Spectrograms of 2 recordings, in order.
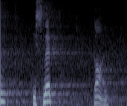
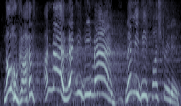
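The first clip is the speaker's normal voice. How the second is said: mock angry protest; 6 semitones higher than usual. Abel refusing God's command, frustrated and raised. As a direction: refuse God, let the frustration out. Abel voiced arguing with God.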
